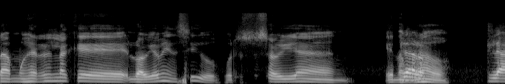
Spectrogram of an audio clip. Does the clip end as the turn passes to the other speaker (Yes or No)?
Yes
